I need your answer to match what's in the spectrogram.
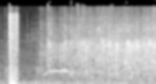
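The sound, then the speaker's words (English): Hand claps: one sharp, loud clap opens, followed by a softer, steady wash of light applause-like noise that carries on to the end, with no talking. “Hand claps for him, man.”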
